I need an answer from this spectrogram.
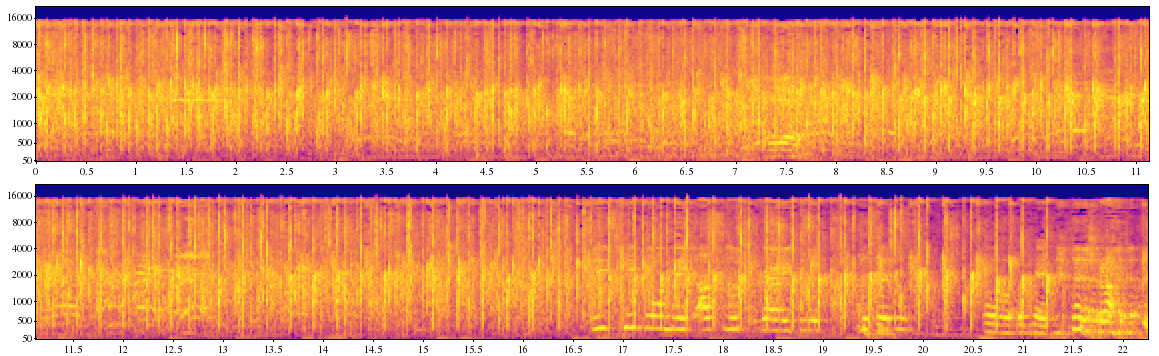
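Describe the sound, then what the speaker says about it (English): Theatre audience after a Romeo and Juliet performance applauds the crew in a long, loud, sustained ovation, with voices and cheering mixed into the crowd noise. "Round of applause. Round of applause."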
